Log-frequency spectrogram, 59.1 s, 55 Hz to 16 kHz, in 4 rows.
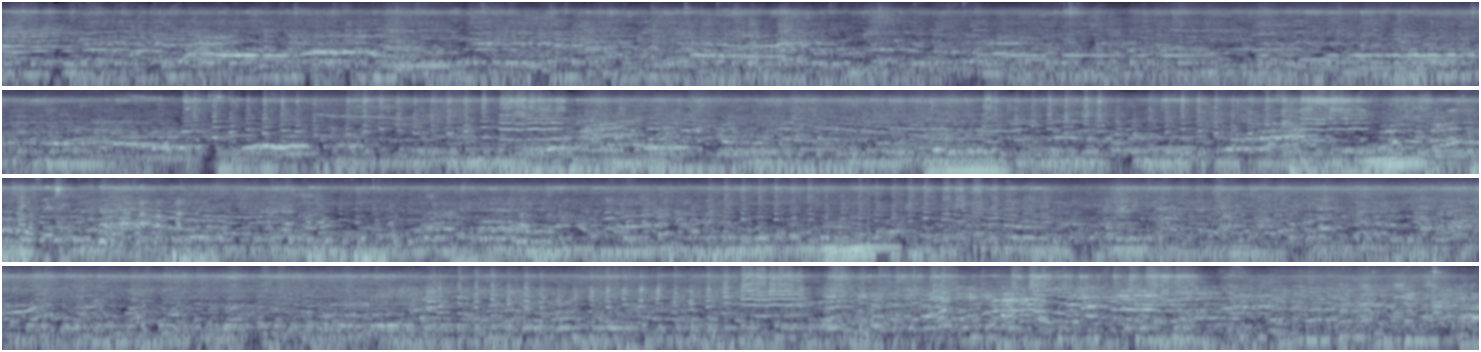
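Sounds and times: music playing: 0.0 - 59.0.

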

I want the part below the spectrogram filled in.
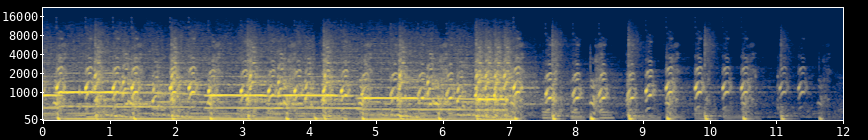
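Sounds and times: pitch-shifted dog barks melody: 0.0 - 7.4
steady drum beat: 0.0 - 11.4.

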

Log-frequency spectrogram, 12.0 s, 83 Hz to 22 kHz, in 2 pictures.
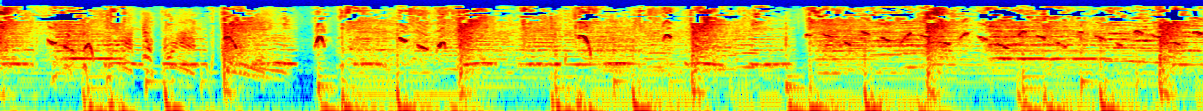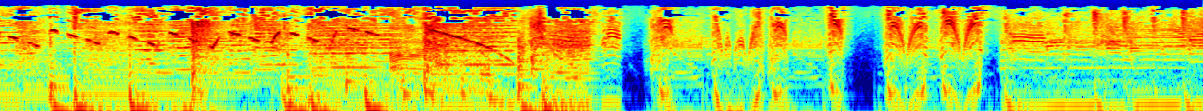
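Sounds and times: hip hop drum beat: 0.0 - 9.0
turntable scratching: 0.0 - 12.0.

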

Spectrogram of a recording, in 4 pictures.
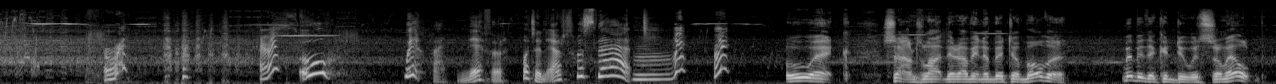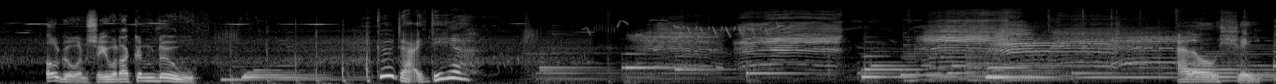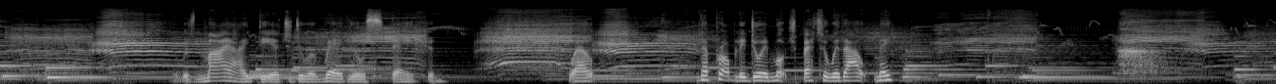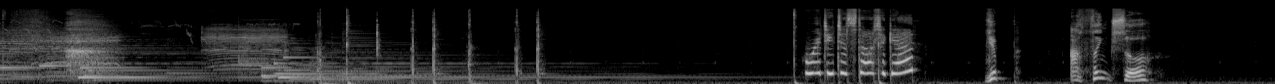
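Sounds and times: background music with held notes: 14.3 - 16.9, 17.9 - 46.2
sheep bleating: 19.1 - 32.8, 33.8 - 36.0, 36.7 - 39.7, 40.3 - 41.3
light ticks: 41.4 - 51.0.

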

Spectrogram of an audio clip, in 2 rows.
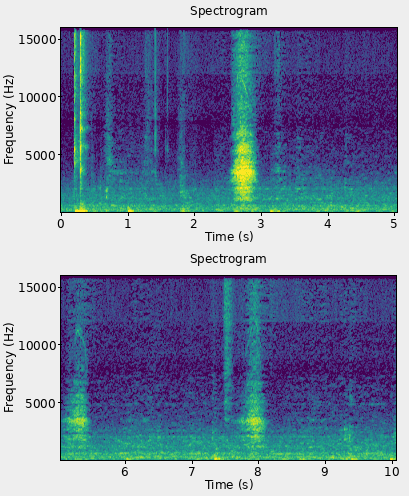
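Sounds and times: faint short breaths: 7.6 - 8.2.

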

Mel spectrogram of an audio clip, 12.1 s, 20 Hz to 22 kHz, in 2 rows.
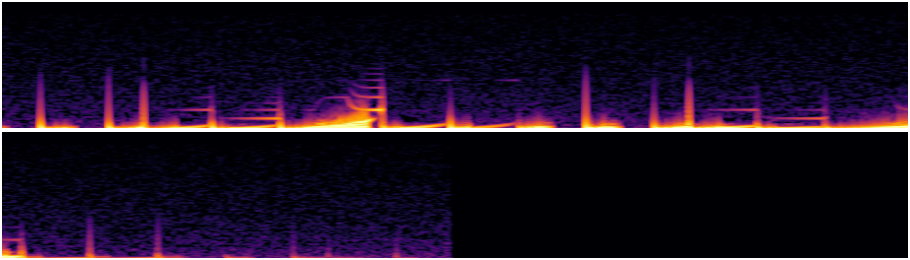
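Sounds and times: synthesizer bass notes: 0.8 - 6.2.

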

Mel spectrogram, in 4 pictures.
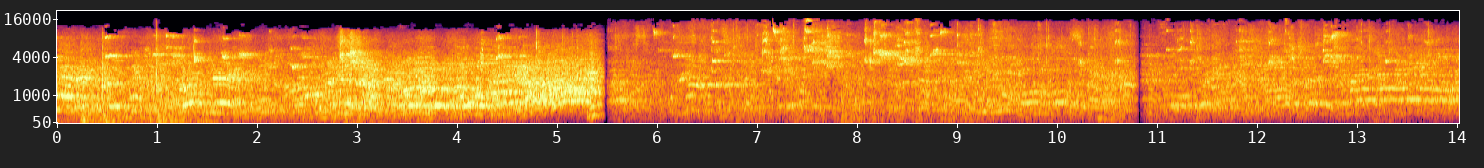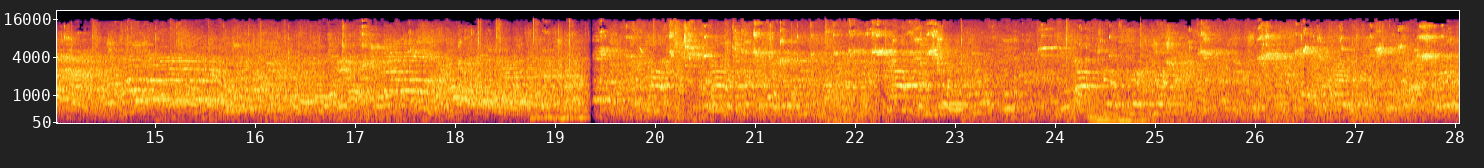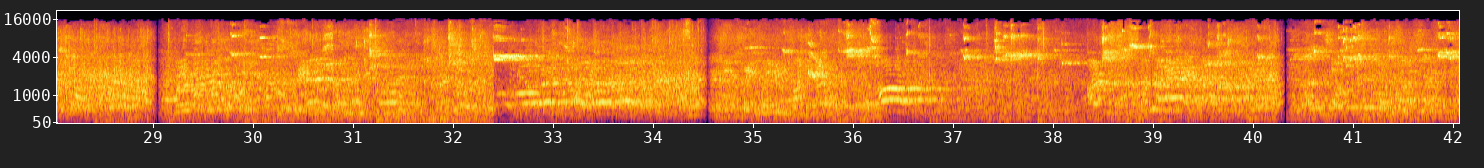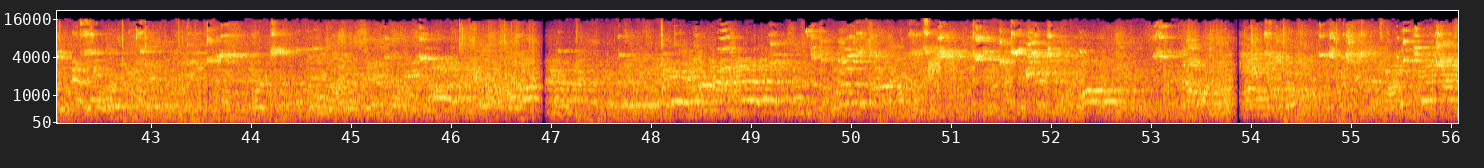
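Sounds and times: crowd chatter echoing: 0.0 - 56.0.

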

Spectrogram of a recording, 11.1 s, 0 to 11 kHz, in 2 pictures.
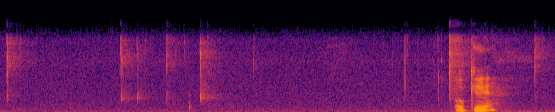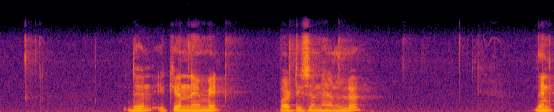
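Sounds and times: person speaking: 4.4 - 5.2, 6.8 - 9.4.

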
